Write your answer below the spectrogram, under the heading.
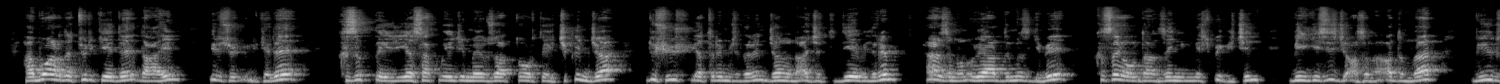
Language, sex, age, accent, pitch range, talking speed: Turkish, male, 60-79, native, 165-205 Hz, 115 wpm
